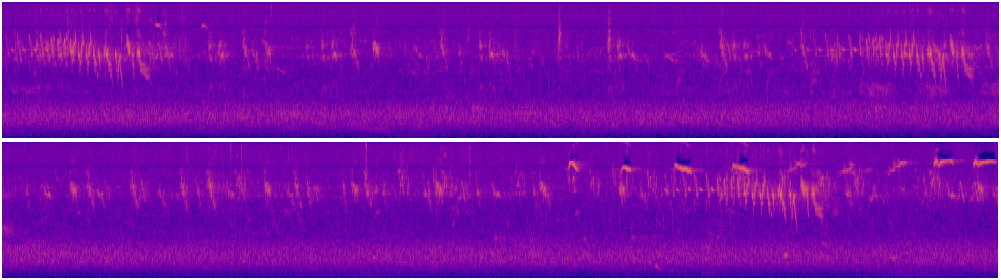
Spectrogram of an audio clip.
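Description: Songbirds singing outdoors, with a rapid trilled song phrase repeated about every twelve seconds and scattered short chirps, over a steady background hum.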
